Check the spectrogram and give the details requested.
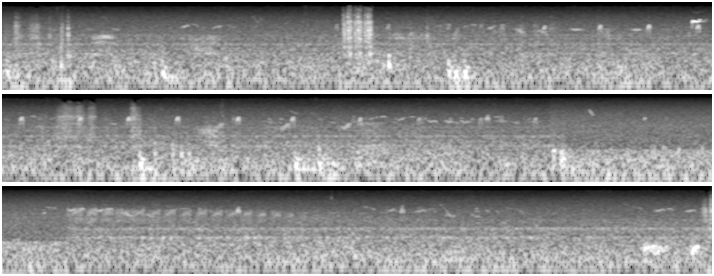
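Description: Scattered short bird chirps and calls over a faint outdoor background, with a rapid trill about two-thirds of the way in. Two brief louder knocks come a few seconds in, and a faint steady hum enters in the second half.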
